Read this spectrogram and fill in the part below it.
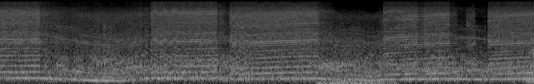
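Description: A racing kart's engine in Project CARS drones continuously at high revs, pitch dipping and climbing through corners, loud and close with no talking.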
